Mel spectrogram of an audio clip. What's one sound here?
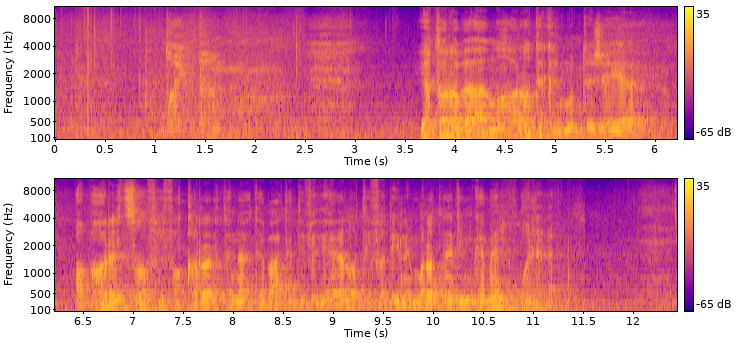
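A middle-aged man speaks forcefully, close by.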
